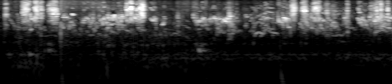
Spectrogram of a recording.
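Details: A colony of Australian budgerigars in an aviary gives bursts of shrill chirps and squawks that come in uneven waves, loud then briefly quieter, from many birds at once.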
